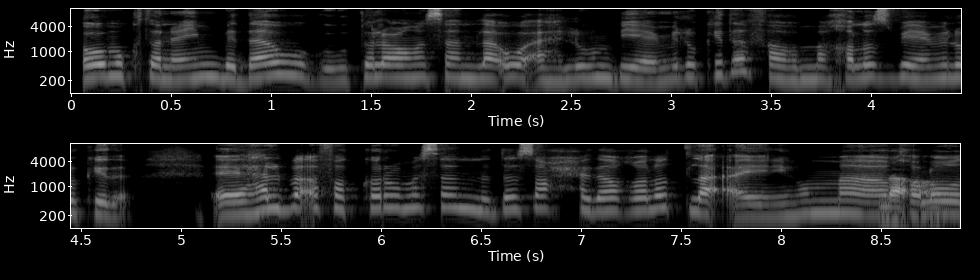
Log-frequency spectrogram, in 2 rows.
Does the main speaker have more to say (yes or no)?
yes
